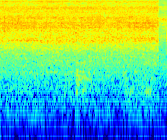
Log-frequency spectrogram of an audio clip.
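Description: Ginger, cumin, cut dried chillies and asafoetida powder sautéing in hot oil, a steady loud sizzling hiss throughout with faint stirring underneath.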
